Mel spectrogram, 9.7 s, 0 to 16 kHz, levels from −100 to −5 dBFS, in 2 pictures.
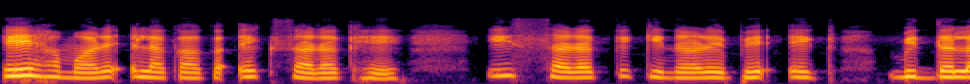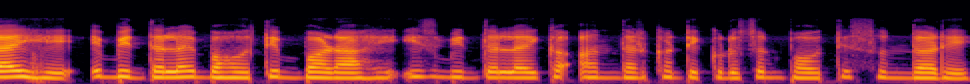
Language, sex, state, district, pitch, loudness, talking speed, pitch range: Hindi, female, Bihar, Vaishali, 215 Hz, -22 LUFS, 185 wpm, 200-230 Hz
